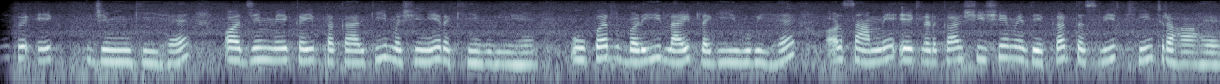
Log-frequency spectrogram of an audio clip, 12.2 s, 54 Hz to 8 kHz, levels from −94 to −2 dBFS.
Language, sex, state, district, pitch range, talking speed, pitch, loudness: Hindi, female, Chhattisgarh, Kabirdham, 200-230 Hz, 150 wpm, 215 Hz, -19 LUFS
